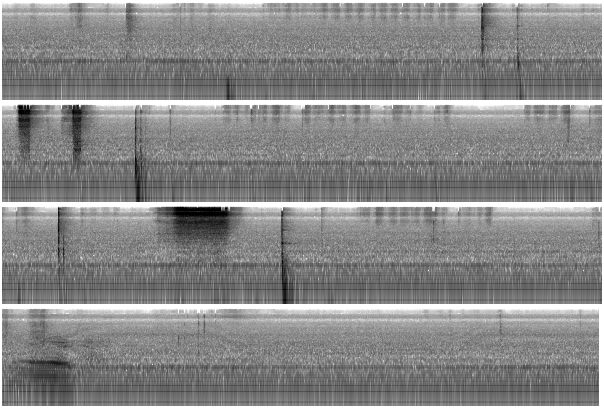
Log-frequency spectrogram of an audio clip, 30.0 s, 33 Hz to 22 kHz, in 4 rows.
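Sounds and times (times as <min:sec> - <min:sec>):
steady low hum: 0:00.0 - 0:29.9
hissing sprays of cleaner: 0:17.0 - 0:18.0.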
